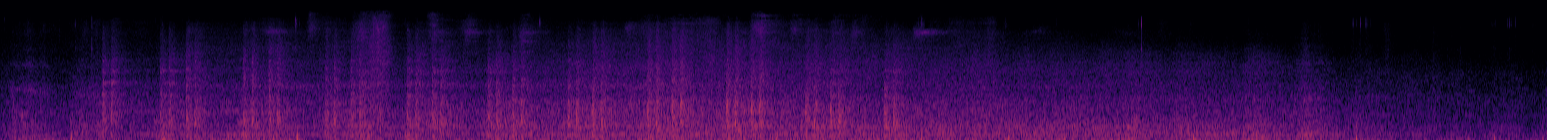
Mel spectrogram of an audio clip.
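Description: An electric train rumbles past on its rails, a loud, steady roar with rhythmic clacking from the wheels, fading slightly as it moves away toward the end.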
